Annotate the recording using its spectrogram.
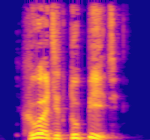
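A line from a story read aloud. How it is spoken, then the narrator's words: Barking. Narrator (Russian): рявкнул скиф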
